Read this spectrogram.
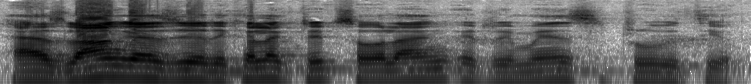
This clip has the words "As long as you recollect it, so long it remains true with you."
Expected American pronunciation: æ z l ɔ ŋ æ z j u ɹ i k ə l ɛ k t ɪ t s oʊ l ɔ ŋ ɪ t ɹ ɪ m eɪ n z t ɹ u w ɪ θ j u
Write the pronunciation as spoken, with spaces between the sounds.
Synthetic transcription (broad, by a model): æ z l ɔ ŋ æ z j u ɹ i k ə l ɛ k t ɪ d s oʊ l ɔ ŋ ɪ t ɹ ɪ m eɪ n s t ɹ u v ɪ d j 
